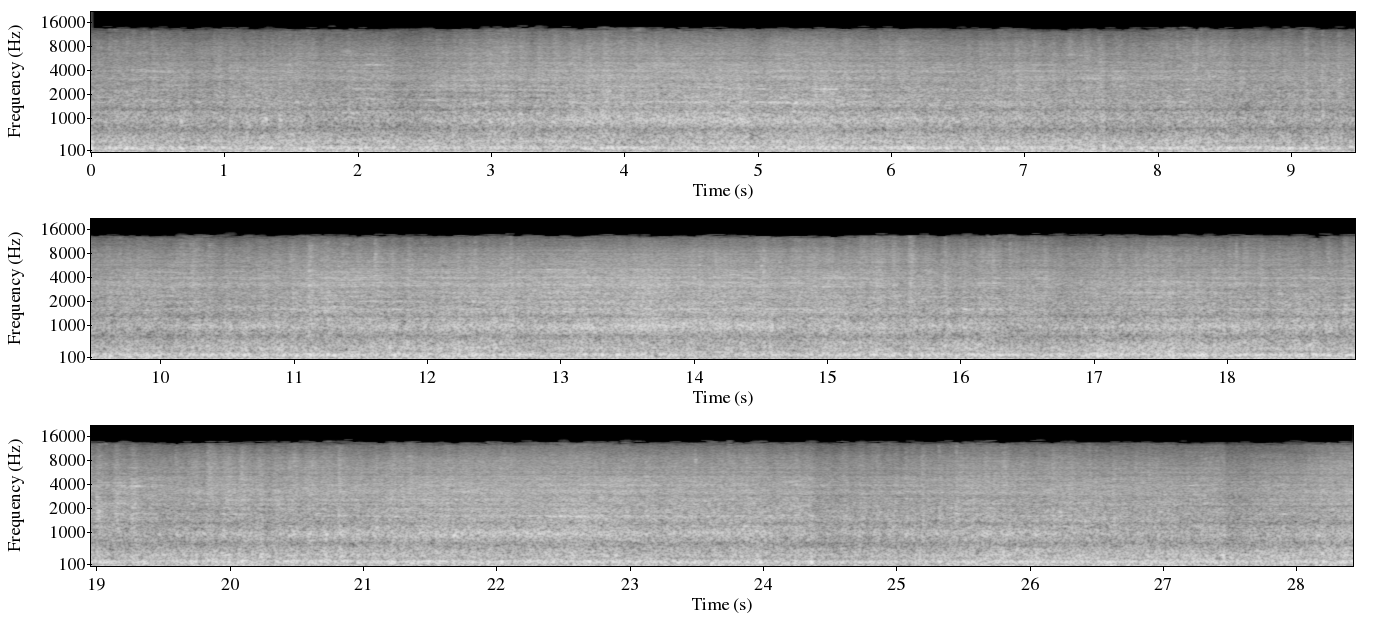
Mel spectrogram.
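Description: Freight train of ore hopper cars rolling past at a steady speed: a continuous rumble with wheels clacking over the rail joints.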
